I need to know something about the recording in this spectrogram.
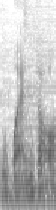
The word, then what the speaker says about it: Wendell: However, the locals pronounce it a little bit differently. I pronounce it Wendell, and so do most other people that I encounter.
